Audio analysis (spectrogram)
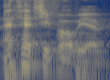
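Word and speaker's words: atychiphobia: which would be um at a teacher phobia or something like however that is properly pronounced that's actually phobia i touchy-phobia thank you but i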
